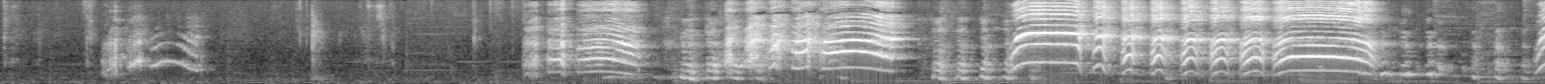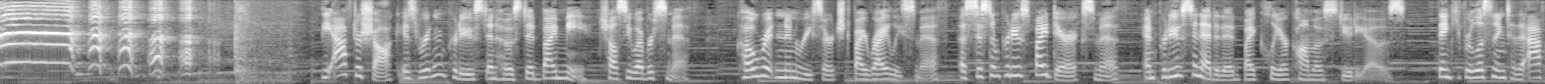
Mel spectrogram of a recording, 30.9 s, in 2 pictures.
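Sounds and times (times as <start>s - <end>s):
parrot cackling wildly: 0.8s - 2.2s, 5.2s - 6.6s, 7.2s - 9.3s, 10.0s - 17.7s
speech: 19.0s - 30.9s.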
